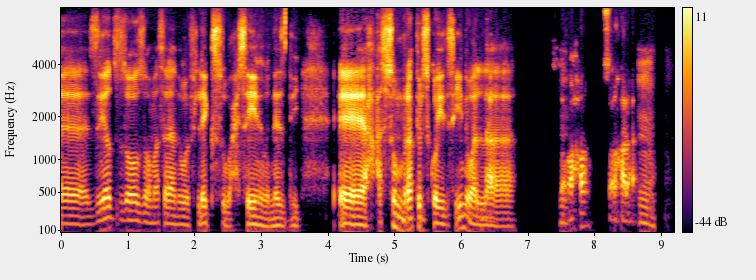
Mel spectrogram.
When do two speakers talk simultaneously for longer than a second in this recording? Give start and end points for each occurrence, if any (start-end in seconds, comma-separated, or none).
none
